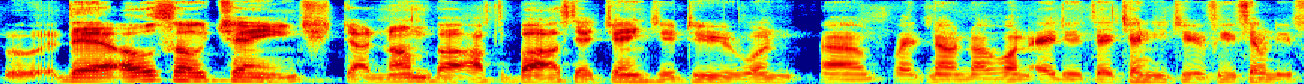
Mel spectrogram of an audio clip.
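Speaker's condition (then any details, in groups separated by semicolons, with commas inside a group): Down syndrome; intellectual disability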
